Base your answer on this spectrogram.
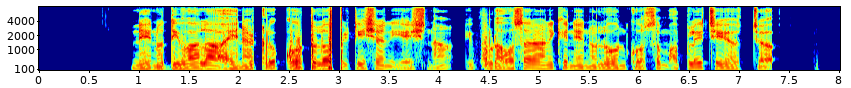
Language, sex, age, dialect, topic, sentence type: Telugu, male, 25-30, Telangana, banking, question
